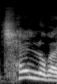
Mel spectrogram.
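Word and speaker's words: cello: C자가 요거 치읓 소리도 납니다. 그래서 첼로가 이탈리아어에서 나온 말이기 때문에 C자를 치읓으로 읽어주는 경우도 있다는 걸 알아두시고 많이는 없습니다.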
